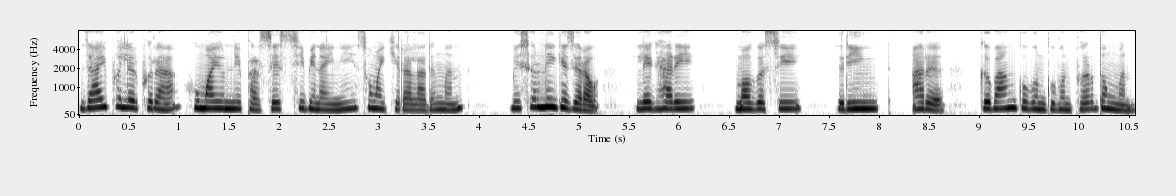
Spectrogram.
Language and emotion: Bodo, neutral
